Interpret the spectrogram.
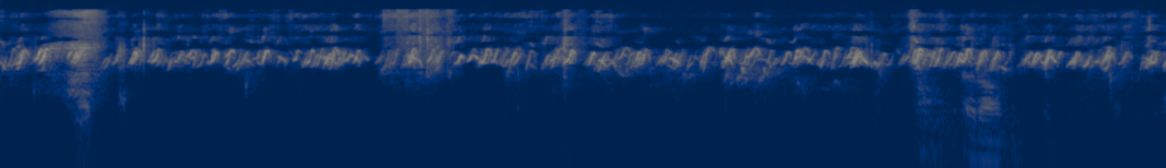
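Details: Colorful baby chicken chicks chirping together: a dense, continuous stream of high, rapid peeping notes overlapping almost without pause, with a few brief louder broadband rustles or bumps.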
